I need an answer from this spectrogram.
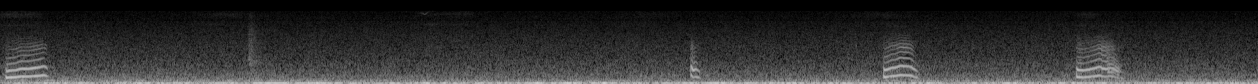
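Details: Male Scottish Fold cat crying for his mother in his sleep on his first night in a new home. Four short wavering cries, rising then falling, come at irregular gaps over a steady low hum.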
